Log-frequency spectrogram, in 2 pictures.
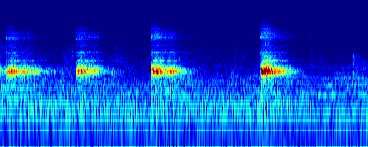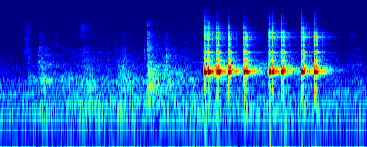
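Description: A street vendor's call signal, a hard object struck by hand to announce the pushcart: four single ringing knocks about a second apart, then after a pause a quick run of seven or eight knocks.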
